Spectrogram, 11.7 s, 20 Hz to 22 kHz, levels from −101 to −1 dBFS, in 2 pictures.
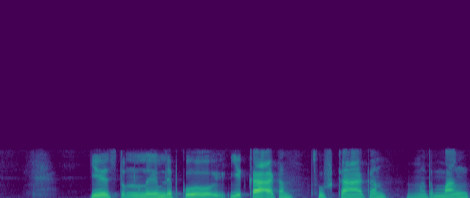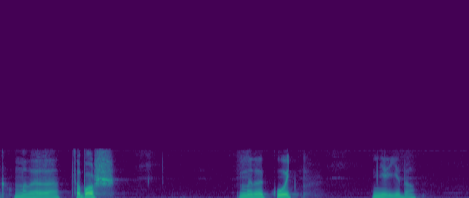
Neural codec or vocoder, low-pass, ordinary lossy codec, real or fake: none; 5.4 kHz; none; real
